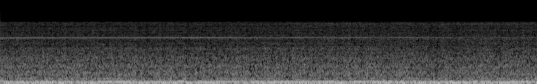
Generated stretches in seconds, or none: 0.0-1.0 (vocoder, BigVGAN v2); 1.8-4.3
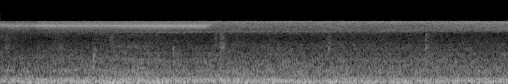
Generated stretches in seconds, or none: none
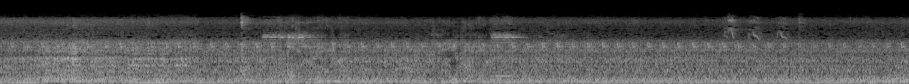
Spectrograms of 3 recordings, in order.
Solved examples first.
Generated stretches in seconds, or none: 2.8-3.5 (codec, HILCodec); 4.3-4.9

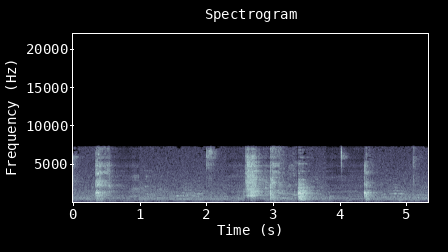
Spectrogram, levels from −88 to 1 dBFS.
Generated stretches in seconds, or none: 0.4-1.0 (codec, SNAC); 2.3-3.1; 3.8-4.4

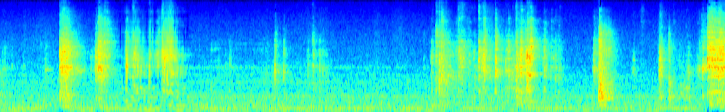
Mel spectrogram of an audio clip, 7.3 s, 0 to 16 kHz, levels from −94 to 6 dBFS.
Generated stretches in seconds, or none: 1.2-1.9 (vocoder, BigVGAN v2)

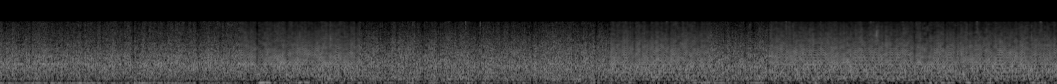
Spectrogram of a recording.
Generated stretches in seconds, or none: 2.4-3.6 (vocoder, Vocos); 6.1-7.1; 7.7-10.6

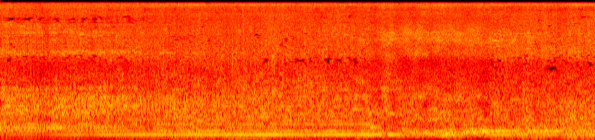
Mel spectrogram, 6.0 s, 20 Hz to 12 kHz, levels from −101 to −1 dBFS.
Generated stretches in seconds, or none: 3.7-4.9 (codec, SNAC)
